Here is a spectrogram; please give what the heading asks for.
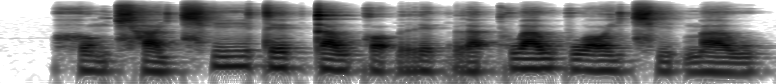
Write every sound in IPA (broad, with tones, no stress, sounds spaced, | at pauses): h o˩˦ m t͡ɕʰ a˩˦ j t͡ɕʰ iː˥˩ t e˥˩ k̚ t a˧ w k ɔ˨˩ ʔ r e˨˩ k̚ r a˨˩ t̚ k w a˥˩ w k w ɔː˧ j t͡ɕʰ i˨˩ ʔ m a˧ w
